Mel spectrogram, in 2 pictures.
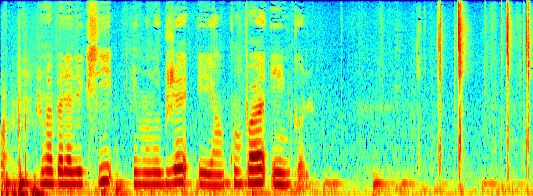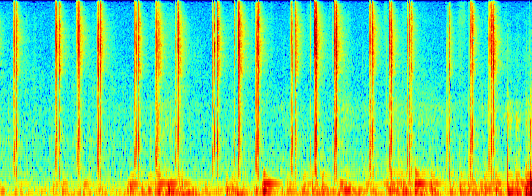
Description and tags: Alexis-compas et colle
compass and glue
